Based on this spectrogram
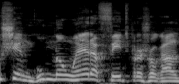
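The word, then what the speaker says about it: Şengün: E eu cheguei à conclusão que é Sengun mesmo a pronúncia, porque eu falava Sengun, mas eu vi foneticamente.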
